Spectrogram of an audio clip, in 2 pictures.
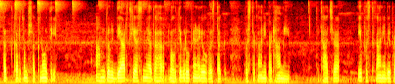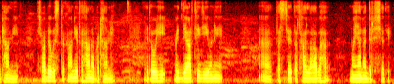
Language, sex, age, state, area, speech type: Sanskrit, male, 18-30, Uttarakhand, rural, spontaneous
